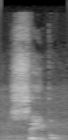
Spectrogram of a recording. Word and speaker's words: Sable: Like Abel with an S. Yeah. Abel? Like No, ABLE? But with an S in the front? Well, it's spelled like saber, but Oh. he pronounced it Sable.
